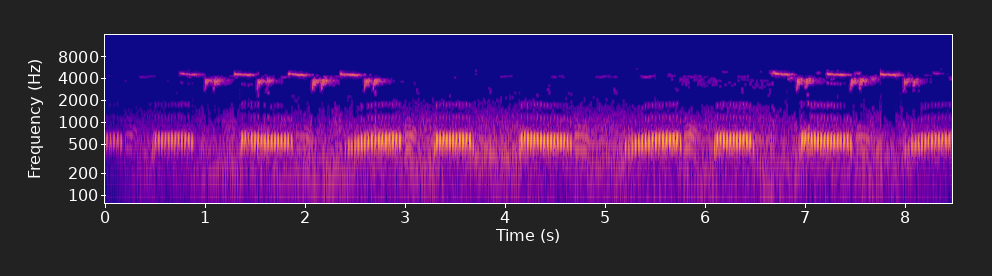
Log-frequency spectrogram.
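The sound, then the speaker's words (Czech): A European turtle dove gives its soft, rolling purrs in a steady series of repeated phrases, while other small birds chirp faintly in the background. “Na chvíli jsme se zaposlouchali do hlasu hrdličky divoké.”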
